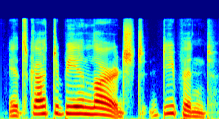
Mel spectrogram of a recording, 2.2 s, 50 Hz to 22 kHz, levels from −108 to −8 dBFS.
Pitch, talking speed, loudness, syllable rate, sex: 195 Hz, 165 wpm, -16 LUFS, 5.1 syllables/s, female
